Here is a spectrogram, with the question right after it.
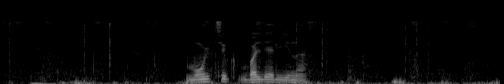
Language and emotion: Russian, neutral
